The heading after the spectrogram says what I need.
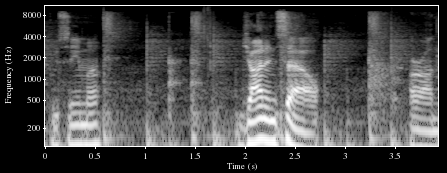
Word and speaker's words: Buscema: I always had problems pronouncing his name. Buscema.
